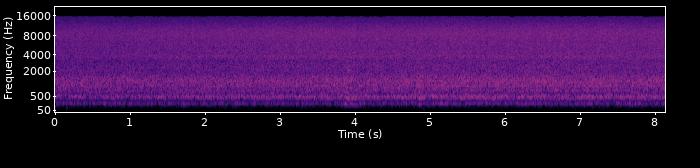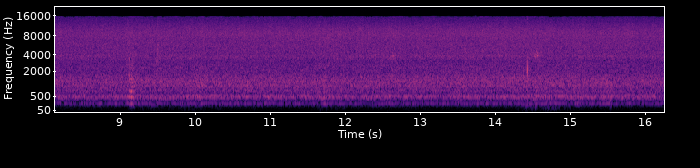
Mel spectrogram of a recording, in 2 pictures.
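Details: A honey bee swarm freshly shaken from a tree into a darkened swarm basket fitted with top bars. A thick, constant drone lasts sixteen seconds, with a few faint clicks and small knocks.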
